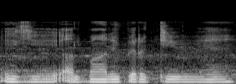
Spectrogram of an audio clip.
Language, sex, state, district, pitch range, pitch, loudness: Hindi, female, Uttar Pradesh, Lucknow, 120-125 Hz, 120 Hz, -15 LUFS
